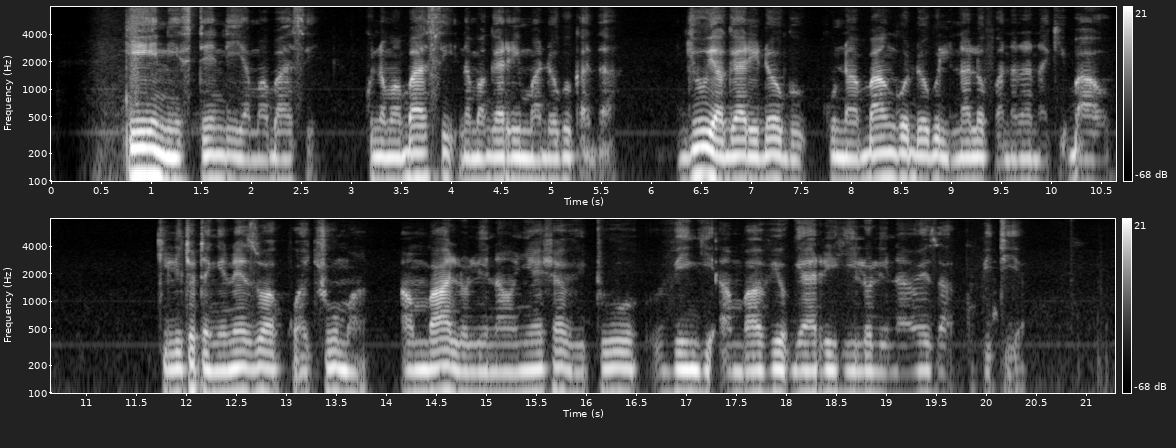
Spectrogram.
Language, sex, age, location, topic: Swahili, male, 18-24, Nairobi, government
